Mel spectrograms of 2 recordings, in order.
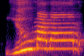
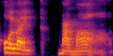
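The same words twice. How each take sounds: First: "you" pitched high and drawn out; retold child's question, lifting "you" well above the rest; stress on you. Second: "my mom" lower, falling at the end; retold child's question, dropping low on "my mom"; stress on mom. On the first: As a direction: set "you" apart with a high, stretched tone. Child asks which mom is meant. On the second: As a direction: set "my mom" apart in a lowered, settled tone. Contrasts the other mom.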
